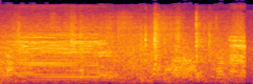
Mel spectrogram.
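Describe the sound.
A single loud, drawn-out cow moo, then it fades into a stretch of noisy, rustling background sounds.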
